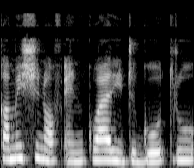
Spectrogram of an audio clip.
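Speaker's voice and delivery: ordinary delivery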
